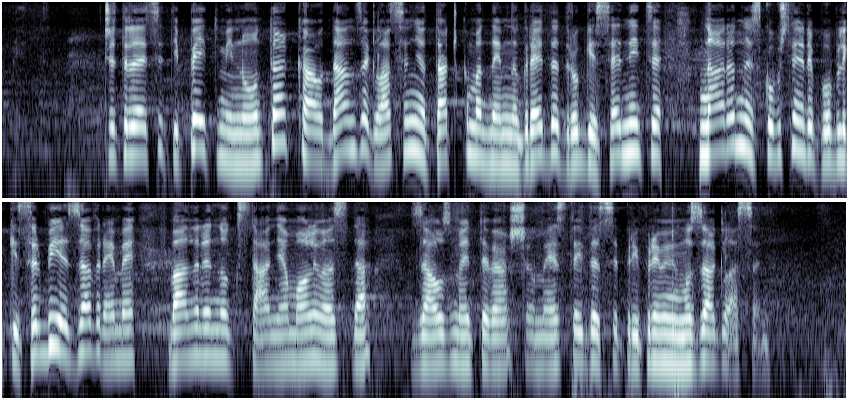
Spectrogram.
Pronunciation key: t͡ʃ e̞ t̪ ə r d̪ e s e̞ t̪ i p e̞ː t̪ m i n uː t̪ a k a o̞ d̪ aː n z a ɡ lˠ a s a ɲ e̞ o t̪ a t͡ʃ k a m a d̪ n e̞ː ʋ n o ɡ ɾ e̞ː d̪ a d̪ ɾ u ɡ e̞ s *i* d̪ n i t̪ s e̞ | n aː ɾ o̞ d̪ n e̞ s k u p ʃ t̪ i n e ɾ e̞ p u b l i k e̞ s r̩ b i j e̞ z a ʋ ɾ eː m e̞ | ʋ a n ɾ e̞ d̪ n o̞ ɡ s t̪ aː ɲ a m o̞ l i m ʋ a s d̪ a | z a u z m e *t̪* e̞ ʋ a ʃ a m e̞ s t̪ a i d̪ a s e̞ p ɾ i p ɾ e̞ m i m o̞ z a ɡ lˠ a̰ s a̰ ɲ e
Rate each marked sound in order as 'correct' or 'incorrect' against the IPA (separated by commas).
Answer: incorrect, correct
